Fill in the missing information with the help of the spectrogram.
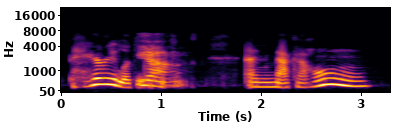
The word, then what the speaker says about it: macaron: How about, like, macarons? Macarons? I don't know how to say it. – Oh, okay. So it is, it's a macaron. – Okay. – So it's not macaroon,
